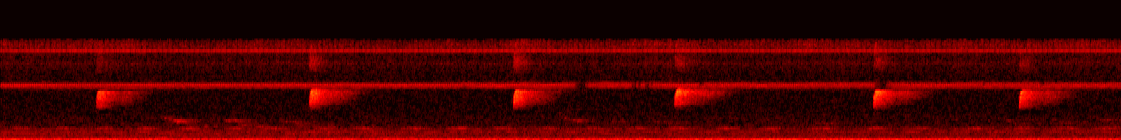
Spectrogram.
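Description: Birds chirping faintly: single short high chirps, six or seven of them about a second apart, over a faint low hum.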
